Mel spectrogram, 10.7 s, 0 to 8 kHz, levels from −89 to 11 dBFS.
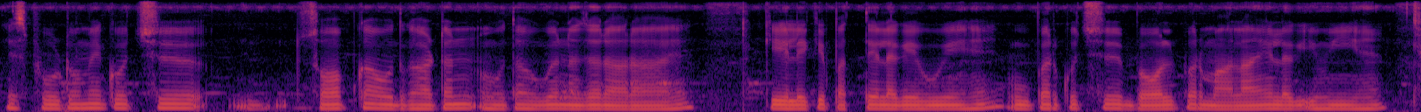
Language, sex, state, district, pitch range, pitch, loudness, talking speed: Hindi, male, Bihar, Saharsa, 100-110 Hz, 105 Hz, -35 LUFS, 165 wpm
